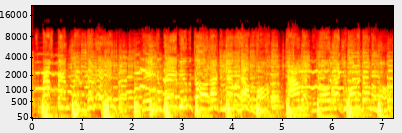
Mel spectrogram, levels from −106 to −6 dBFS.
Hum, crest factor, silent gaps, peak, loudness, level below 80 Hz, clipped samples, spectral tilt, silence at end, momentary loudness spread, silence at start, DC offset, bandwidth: none; 16 dB; none; -6 dBFS; -20 LUFS; -38 dBFS; under 0.1%; -4.5 dB/octave; 0 s; 3 LU; 0 s; 0.4%; 11 kHz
